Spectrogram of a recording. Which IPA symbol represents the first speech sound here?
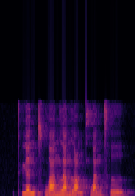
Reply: pʰ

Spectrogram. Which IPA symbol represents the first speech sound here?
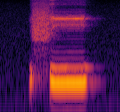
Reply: f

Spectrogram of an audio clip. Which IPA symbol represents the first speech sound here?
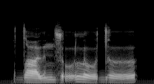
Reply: dˤ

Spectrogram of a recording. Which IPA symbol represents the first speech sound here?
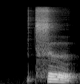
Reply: t͡s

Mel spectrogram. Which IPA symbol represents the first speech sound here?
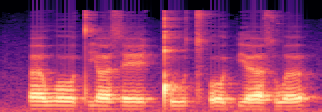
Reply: ɜ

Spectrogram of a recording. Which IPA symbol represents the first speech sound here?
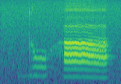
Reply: d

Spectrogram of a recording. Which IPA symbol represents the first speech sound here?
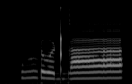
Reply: ṳ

